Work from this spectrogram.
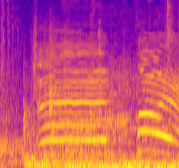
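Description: A tank turret rotates in Horizon Zero Dawn, giving a steady mechanical grinding with rising and falling tonal whines that runs throughout, loud and close over the game's background noise.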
